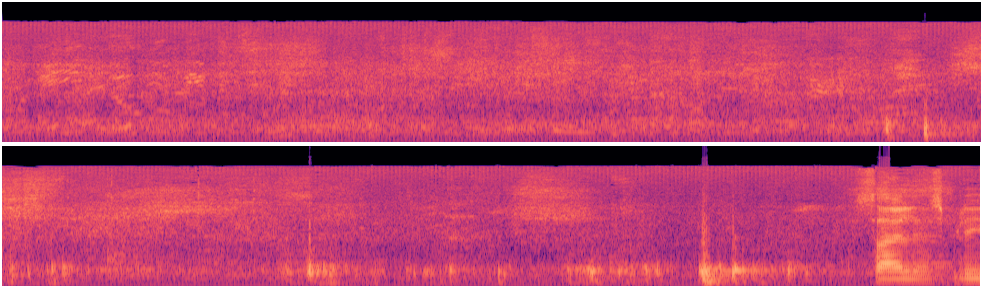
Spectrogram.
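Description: A crowd murmurs and chatters in a large hall.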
